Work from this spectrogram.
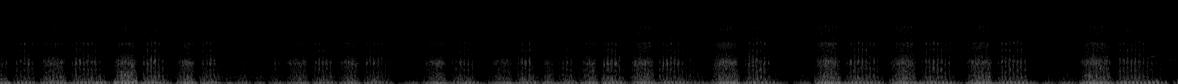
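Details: Purring Siamese cat named Iris, captured as a soothing relaxation recording; long, even, low rumble with regular breathy pulses, about one per second, continuing throughout.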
